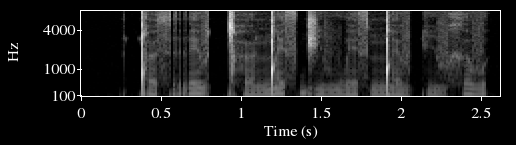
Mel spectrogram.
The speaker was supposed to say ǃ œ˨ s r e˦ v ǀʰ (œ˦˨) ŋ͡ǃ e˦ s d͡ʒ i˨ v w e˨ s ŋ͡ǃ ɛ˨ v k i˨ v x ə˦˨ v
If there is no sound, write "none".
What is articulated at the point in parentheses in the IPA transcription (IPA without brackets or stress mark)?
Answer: œ˨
